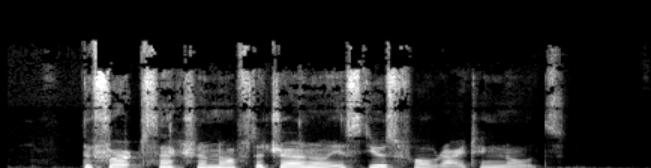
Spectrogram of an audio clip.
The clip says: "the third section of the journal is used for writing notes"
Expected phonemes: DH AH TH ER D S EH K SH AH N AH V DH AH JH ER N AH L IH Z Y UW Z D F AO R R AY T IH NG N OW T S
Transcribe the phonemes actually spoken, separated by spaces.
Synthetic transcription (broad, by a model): DH AH F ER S S EH K SH AH N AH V DH AH JH ER N AH L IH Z Y UW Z F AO L R AY T IH NG N OW T S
